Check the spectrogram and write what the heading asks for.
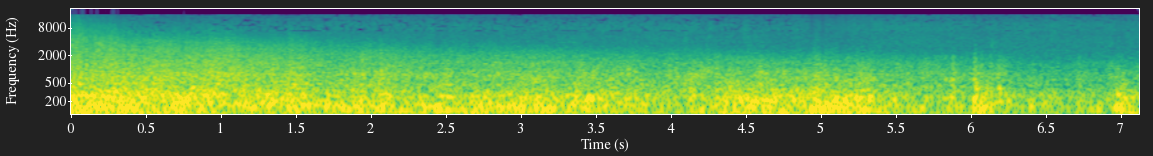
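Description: Thunderstorm: loud rolling thunder with a rush of rain that starts abruptly, rumbles on continuously, and eases off near the end.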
